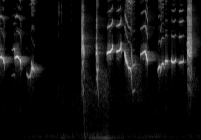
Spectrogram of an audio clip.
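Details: Oriental magpie-robin replying excitedly to another singer of its species: smooth warbled whistles, a pause, then rapid sharp clicks and a fast string of varied whistled notes.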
